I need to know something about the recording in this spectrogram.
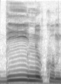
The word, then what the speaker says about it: دينكم: So lakum dinukum, don't stretch the d. Lakum dinukum waliyadin. No, still too long. Lakum dinukum waliyadin.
